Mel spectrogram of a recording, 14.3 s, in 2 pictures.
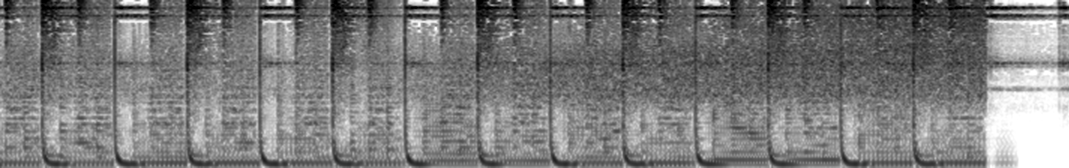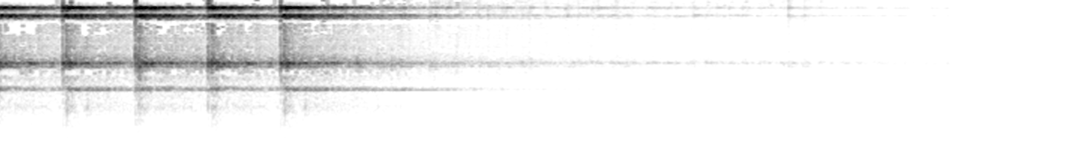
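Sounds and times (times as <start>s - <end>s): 
big banger beats rhythm: 0.0s - 6.6s.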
